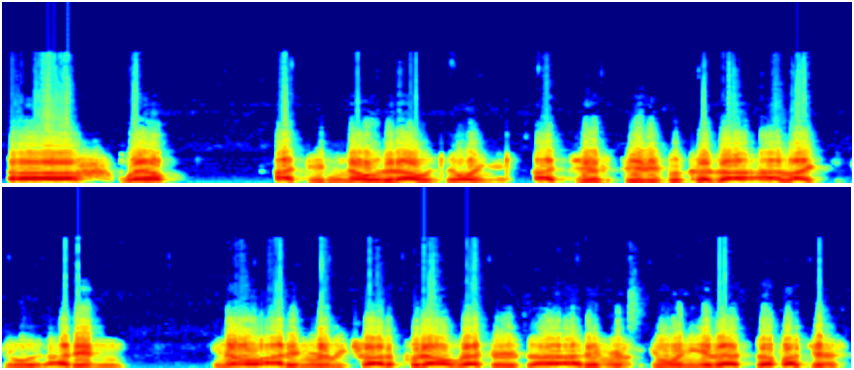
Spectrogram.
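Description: A man's voice: medium pitch, fairly even intonation, a little fast, fairly bright tone, no room sound, highs cut off. A man who raps, talking casually in an interview, rambling and restarting his sentences. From born in Chicago, raised in Los Angeles. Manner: laid-back, rambling with many restarts. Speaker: rapper, interview guest.

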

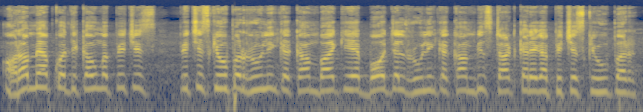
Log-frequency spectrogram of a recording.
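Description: A man's voice: very high voice, fairly even intonation, brisk, fairly bright tone. A man, giving a casual walking tour of a stadium under construction to viewers, filmed on a handheld phone outdoors. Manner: addresses viewers directly, repetitive showing phrases. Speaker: vlogger giving construction updates. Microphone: handheld phone camera held by the speaker. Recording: faint outdoor noise.

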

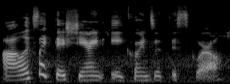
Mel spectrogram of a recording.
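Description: A young woman reading a picture book aloud to children outdoors, pausing to ask them questions in a teacherly way. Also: medium pitch, creaky, breathy edge. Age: young adult. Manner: animated teacherly questioning, addressing children as friends. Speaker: children's story reader. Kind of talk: interactive picture-book read-aloud for kids. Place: outdoors in a garden or yard.

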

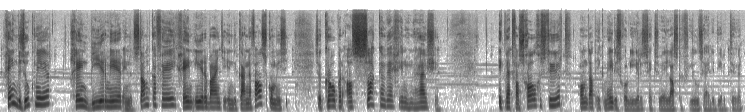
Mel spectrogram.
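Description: Defiant son of Nazi parents, radio drama, animated pitch, bitter storytelling, music behind. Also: male voice, unhurried. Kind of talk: Dutch radio drama monologue.

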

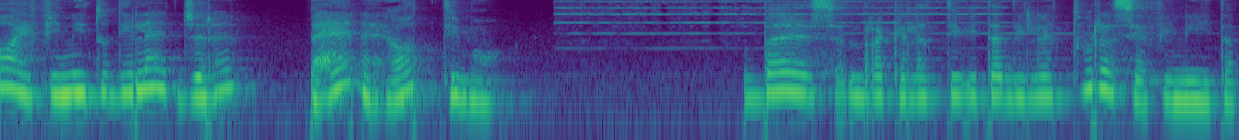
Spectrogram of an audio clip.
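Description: A woman voicing a gentle, doting spider-woman caretaker in a soft, cooing ASMR roleplay. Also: a little high. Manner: soft, cooing, tender, sometimes whispering.

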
